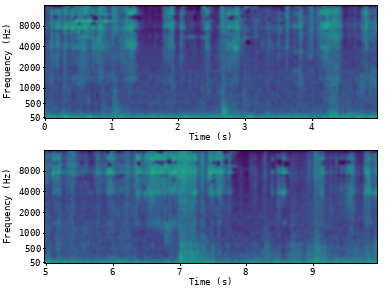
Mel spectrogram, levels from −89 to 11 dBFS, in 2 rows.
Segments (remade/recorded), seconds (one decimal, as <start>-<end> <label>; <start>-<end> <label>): 0.0-10.0 recorded

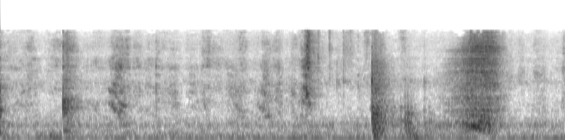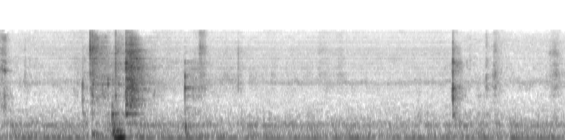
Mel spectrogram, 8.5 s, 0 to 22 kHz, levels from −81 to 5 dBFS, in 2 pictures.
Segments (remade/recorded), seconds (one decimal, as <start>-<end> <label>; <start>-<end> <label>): 0.0-4.5 recorded; 4.5-7.7 remade; 7.7-8.5 recorded

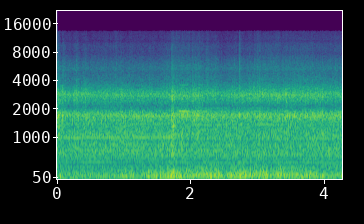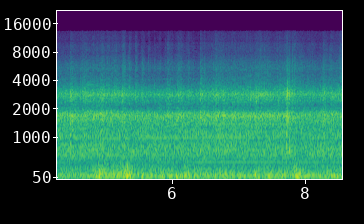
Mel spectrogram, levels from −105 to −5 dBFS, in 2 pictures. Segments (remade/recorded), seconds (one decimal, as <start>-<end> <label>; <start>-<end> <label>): 0.0-8.6 recorded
